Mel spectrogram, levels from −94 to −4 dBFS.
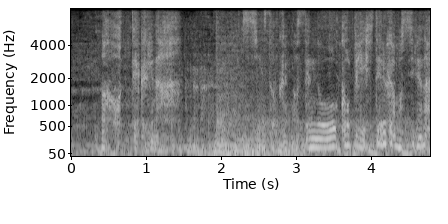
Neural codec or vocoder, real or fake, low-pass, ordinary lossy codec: codec, 16 kHz, 16 kbps, FreqCodec, smaller model; fake; none; none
